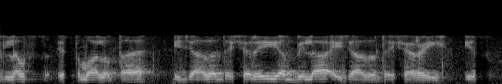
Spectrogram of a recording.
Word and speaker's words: شرعی: ہمارے شرعی تلفظ شرعی ہے, شرعی یہ اہل علم بول رہے ہوتے, شرعی. را پر زبر نہیں ہے, را ساکن ہے, اس پہ جزم ہے.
